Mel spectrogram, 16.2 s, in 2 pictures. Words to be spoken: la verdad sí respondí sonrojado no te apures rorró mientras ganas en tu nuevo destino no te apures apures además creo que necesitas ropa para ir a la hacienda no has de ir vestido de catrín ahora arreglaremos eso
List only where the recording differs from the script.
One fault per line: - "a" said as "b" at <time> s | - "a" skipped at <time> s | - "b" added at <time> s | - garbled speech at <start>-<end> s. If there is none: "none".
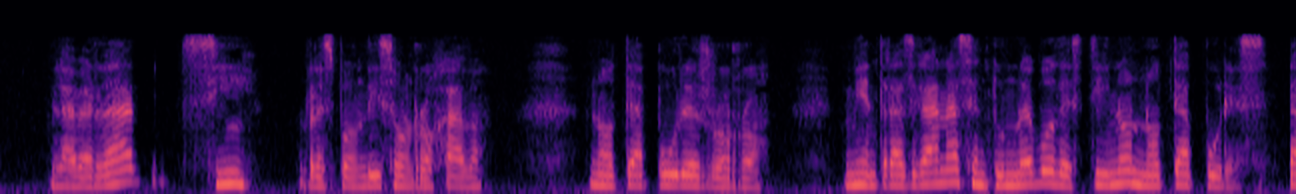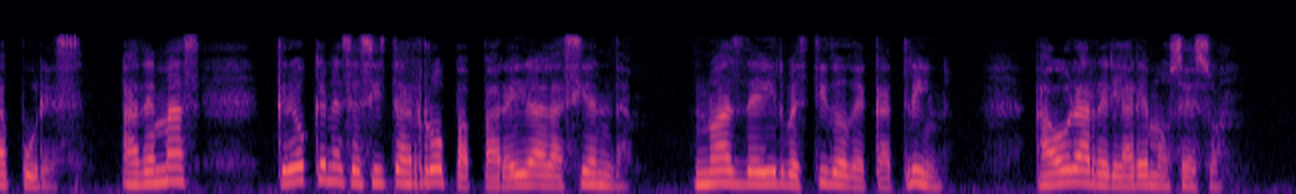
none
